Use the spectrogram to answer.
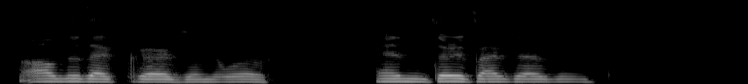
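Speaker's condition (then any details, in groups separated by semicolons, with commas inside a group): Multiple sclerosis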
